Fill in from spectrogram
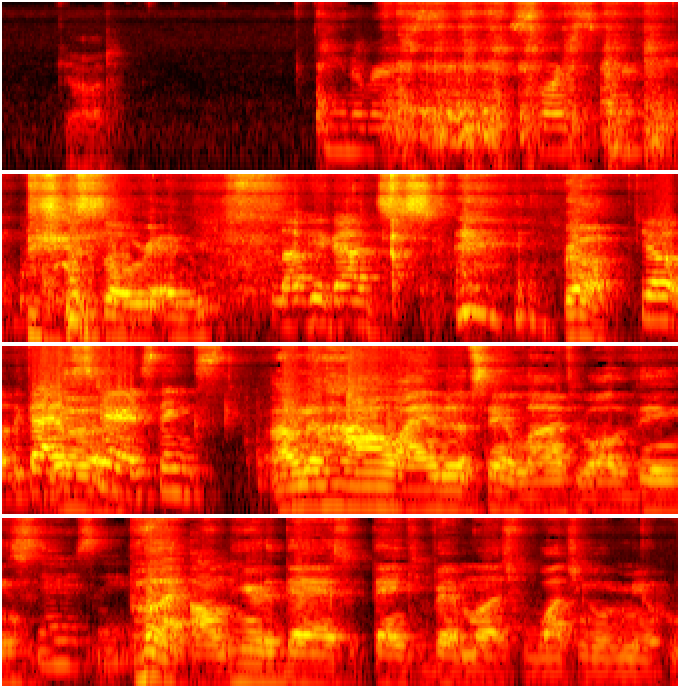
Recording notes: bad audio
